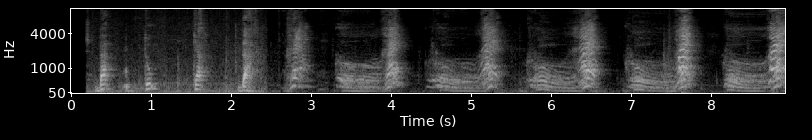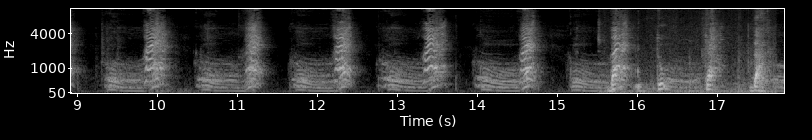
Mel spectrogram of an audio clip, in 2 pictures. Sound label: batuc rythme; les voix des CP CE1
